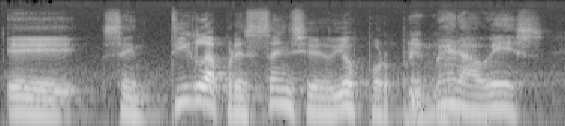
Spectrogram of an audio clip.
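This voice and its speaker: A man's voice: mid-range voice, expressive, slow, a little hiss or hum. Nicaraguan man telling an emphatic story. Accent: Nicaraguan Spanish. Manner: emphatic storyteller, repeats words for stress. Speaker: interview guest. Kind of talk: personal faith testimony in conversation.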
